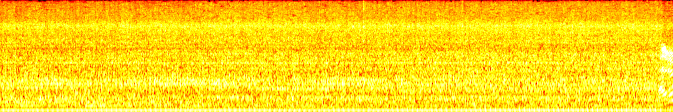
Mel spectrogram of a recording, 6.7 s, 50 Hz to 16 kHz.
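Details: Honda EXW171S welder generator, unused in a barn over 5 years, run indoors after warming up on choke, then throttle. Deep, even engine hum at constant speed with no knocks, misses or surging; it runs fine.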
